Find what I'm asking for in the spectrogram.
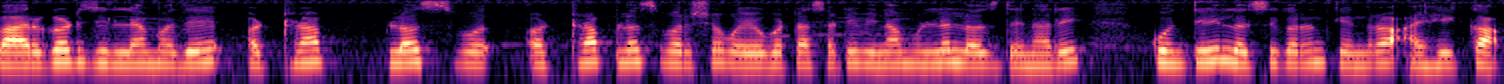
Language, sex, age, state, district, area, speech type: Marathi, female, 18-30, Maharashtra, Akola, rural, read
